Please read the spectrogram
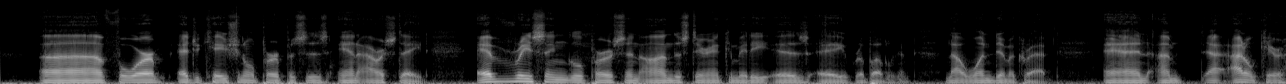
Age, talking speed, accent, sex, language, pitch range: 50-69, 120 wpm, American, male, English, 80-110 Hz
